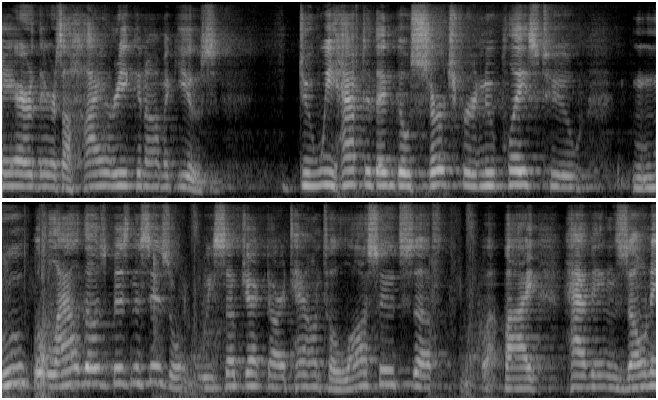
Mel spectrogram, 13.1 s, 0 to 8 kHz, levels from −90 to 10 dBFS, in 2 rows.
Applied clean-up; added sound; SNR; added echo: neural separator model SepFormer DNS4.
